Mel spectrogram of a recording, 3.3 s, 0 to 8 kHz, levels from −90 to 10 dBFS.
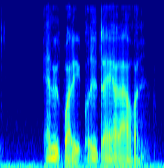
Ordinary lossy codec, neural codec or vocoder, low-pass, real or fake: MP3, 64 kbps; autoencoder, 22.05 kHz, a latent of 192 numbers a frame, VITS, trained on many speakers; 7.2 kHz; fake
